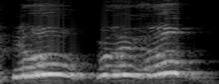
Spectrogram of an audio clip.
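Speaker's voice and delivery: high, crying, panicky plea; scared whine. Retold or imitated. Stranded primo begging his cousin for a ride, scared and whiny. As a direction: beg like you're stranded and scared. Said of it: "that tone of voice".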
